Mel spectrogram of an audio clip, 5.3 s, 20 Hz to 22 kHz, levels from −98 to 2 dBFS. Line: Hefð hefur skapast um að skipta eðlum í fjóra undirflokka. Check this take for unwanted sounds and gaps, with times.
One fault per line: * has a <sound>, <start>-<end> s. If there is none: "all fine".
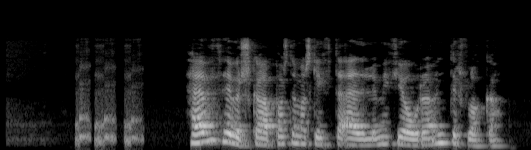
* has a laugh, 0.8-1.5 s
